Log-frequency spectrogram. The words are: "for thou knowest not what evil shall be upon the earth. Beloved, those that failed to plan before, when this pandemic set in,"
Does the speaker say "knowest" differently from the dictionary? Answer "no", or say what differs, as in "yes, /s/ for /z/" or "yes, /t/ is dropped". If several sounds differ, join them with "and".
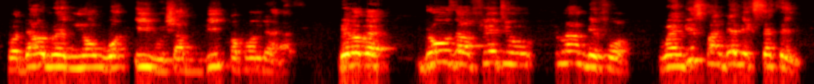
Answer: yes, /s/ is dropped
